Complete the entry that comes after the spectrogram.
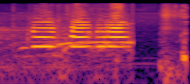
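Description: A toy car horn honks twice in quick succession, bright, nasal and loud, then cuts off, leaving a brief muffled rustle.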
